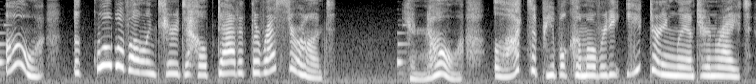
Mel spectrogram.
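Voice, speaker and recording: A woman's voice: extremely high pitch, very animated, normal speed, a bit bright, heavily acted. A woman voicing a bubbly, friendly teenage girl cook in a video game, earnest and chirpy. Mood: bright, bashful. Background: music.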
